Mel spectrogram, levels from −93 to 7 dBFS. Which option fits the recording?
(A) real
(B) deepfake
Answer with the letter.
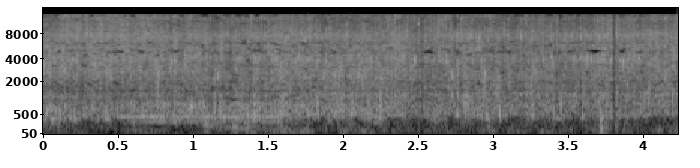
B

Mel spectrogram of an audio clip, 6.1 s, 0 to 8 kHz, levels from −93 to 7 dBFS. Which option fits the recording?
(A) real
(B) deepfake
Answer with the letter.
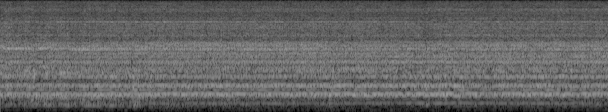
B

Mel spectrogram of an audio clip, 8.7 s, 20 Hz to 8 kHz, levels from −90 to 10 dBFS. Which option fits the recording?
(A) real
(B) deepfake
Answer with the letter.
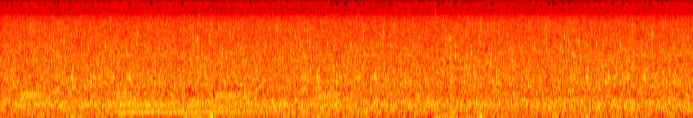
A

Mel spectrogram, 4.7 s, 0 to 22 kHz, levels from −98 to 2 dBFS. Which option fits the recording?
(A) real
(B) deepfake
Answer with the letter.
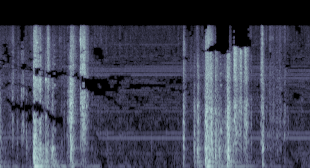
A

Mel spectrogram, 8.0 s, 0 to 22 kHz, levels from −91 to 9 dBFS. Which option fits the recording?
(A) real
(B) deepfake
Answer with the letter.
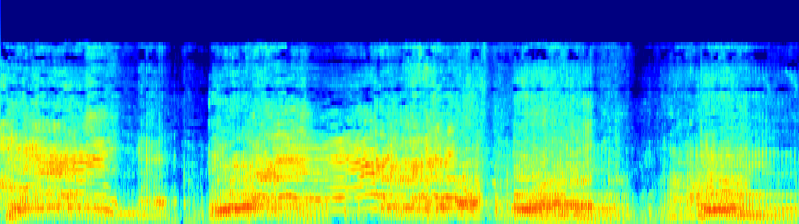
B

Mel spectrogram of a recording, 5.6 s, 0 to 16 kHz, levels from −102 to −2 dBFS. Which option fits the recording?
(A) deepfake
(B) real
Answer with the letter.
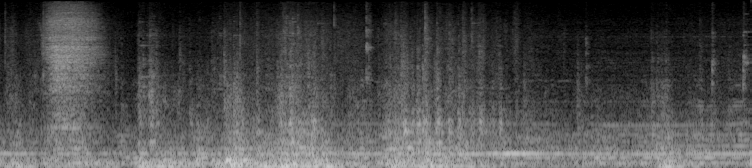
B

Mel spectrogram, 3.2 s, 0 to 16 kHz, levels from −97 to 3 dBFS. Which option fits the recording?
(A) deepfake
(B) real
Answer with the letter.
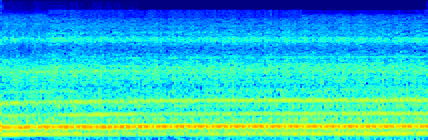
A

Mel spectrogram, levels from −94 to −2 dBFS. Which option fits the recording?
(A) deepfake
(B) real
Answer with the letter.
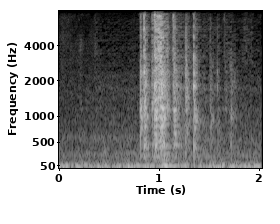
A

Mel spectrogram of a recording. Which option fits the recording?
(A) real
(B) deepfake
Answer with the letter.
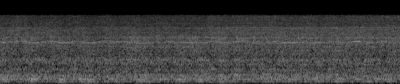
A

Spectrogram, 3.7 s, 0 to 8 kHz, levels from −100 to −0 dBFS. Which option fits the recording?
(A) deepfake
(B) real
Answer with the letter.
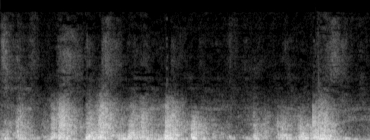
A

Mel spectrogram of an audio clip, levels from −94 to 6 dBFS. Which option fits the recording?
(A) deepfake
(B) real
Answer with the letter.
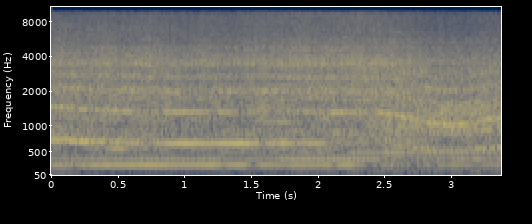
B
